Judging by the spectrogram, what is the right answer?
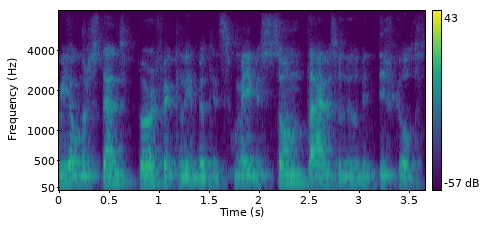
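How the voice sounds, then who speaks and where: A man with a non-native accent at a medium pitch. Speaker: crypto project founder. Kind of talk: video call interview. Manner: halting.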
